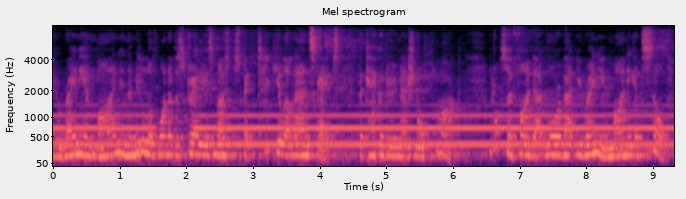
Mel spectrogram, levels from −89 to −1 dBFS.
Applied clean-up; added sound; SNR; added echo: none; Brass instrument; 3 dB; reverberation time 2.4 s.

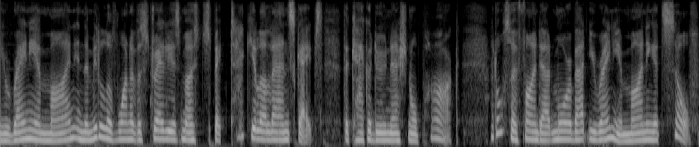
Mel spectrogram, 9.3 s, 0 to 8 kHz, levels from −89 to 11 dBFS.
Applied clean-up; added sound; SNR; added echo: none; none; none; none.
